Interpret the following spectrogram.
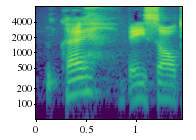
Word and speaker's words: basalt: granite new bullet basalt basalt or basalt that one's kind of pronounced both ways I'm gonna pronounce it basalt basalt is extrusive okay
